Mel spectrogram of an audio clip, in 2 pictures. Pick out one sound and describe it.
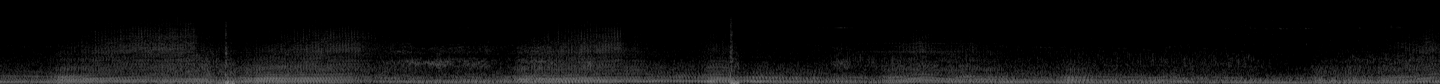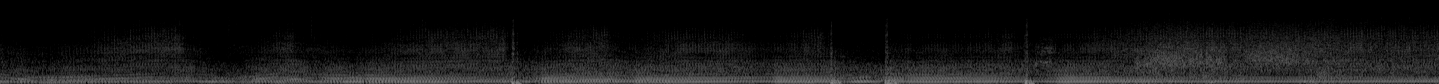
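A motorcycle engine hums and revs up and down as it rides.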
